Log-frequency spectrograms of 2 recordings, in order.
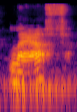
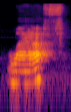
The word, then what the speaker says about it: laugh: these words here okay we have words here that have GH at the end of the word and they're going to make that F sound okay so this word is laugh right with that Au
